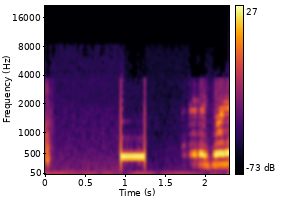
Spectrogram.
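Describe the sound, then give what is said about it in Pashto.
A telephone busy signal after a caller's line was cut off: one steady mid-pitched tone, loud and clean, with a voice before it and talk right after. “خو اوریدونکی اړیکه راسره پرې شوه.”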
